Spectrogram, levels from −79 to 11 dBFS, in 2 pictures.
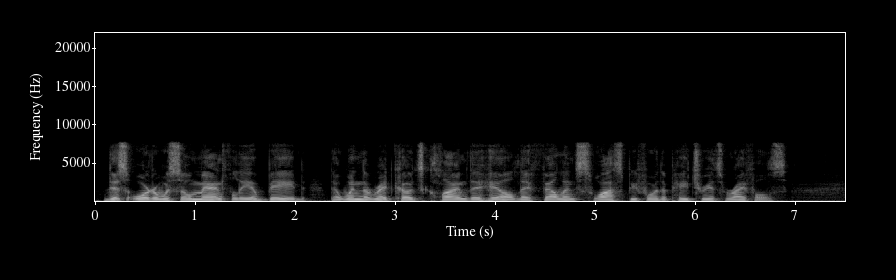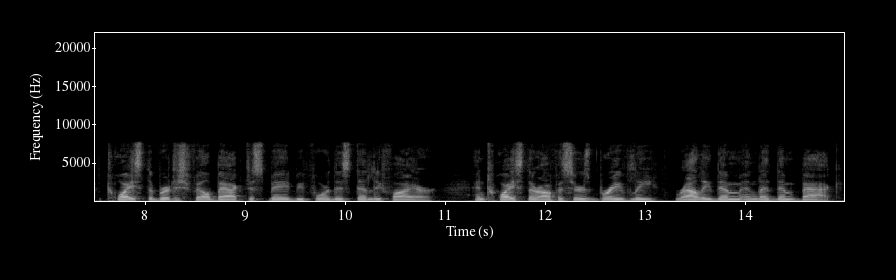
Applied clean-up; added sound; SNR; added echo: none; none; none; none.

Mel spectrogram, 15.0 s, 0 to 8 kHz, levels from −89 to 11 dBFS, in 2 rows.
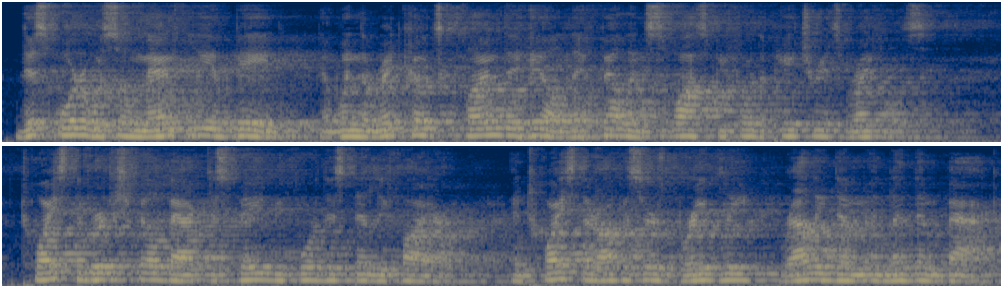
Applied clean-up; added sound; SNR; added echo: none; none; none; reverberation time 2.5 s.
